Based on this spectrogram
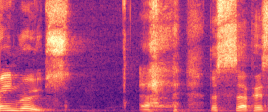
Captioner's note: laughs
